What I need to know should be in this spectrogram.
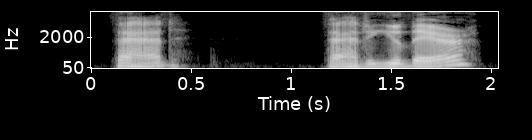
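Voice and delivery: frightened wife reaching for her husband; harried and afraid. Acted. Wife on the phone under the kidnapper's eye, harried and afraid. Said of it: "She sounded harried and afraid".

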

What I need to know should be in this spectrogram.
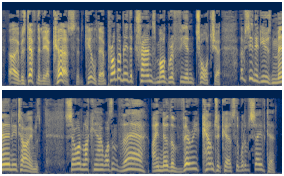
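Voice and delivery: high, quick, lively self-important voice; boastful know-it-all. A narrator's reading. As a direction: show off as the expert, pitched well up. Narrator voices boastful Lockhart.

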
